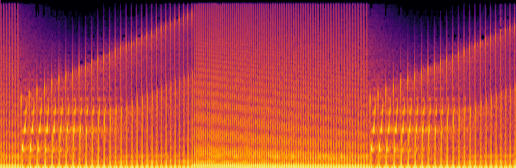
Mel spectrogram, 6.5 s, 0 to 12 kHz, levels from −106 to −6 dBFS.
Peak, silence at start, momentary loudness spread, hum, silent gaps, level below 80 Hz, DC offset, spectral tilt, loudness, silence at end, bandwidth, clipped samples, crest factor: -4 dBFS; 0 s; 5 LU; none; none; -18 dBFS; under 0.1%; -6 dB/octave; -21 LUFS; 0 s; 10.5 kHz; under 0.1%; 12 dB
